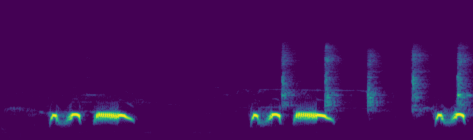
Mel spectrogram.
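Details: Spotted dove in the 'giọng thổ sấm' 'thúc gù' style, cooing about every two seconds: a low wavering double note, then a held note, repeated three times, with short bursts of higher chirping noise late on.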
